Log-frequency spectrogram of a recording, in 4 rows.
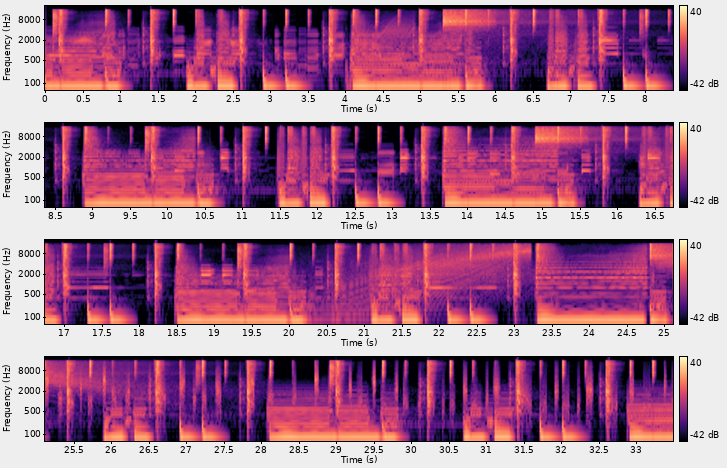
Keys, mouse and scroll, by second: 2.2 space, 2.4 click, 3.3-4.8 scroll down 1, 4.8 l, 7.4-8.5 scroll up 1, 8.5 click, 20.7 shift+click, 23.3 click, 28.2 shift+click, 28.9 click, 29.4 scroll down 1, 30.3 click, 31.1 g, 31.3 scroll down 1, 31.6 shift+middle click, 32.0 scroll up 1.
